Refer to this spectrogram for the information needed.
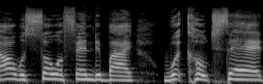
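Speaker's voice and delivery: ordinary delivery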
